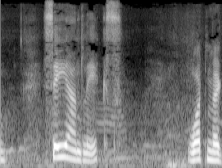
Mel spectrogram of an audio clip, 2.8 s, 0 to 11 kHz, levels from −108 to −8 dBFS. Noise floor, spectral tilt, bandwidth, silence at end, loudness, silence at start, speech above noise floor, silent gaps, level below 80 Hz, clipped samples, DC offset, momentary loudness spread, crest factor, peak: -42 dBFS; -6.5 dB/octave; 11 kHz; 0 s; -15 LUFS; 0 s; 27 dB; none; -40 dBFS; under 0.1%; under 0.1%; 22 LU; 16 dB; 0 dBFS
